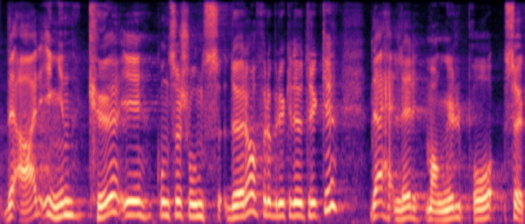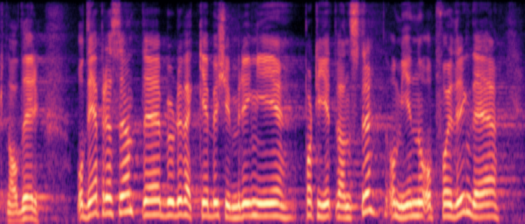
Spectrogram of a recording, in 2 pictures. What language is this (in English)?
Norwegian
